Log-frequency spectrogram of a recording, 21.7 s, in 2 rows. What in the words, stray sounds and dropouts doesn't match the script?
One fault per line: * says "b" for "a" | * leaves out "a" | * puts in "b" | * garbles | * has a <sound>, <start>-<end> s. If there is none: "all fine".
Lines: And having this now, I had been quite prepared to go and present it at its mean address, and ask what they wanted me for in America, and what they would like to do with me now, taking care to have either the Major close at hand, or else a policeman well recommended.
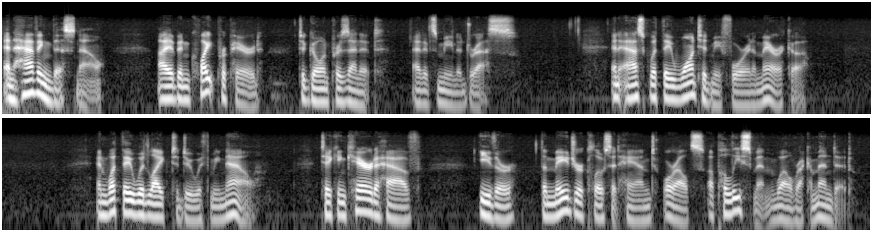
* says "have" for "had"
